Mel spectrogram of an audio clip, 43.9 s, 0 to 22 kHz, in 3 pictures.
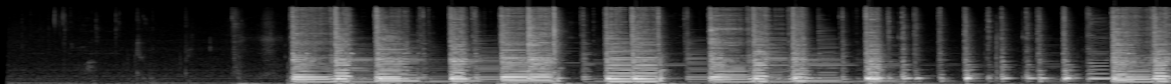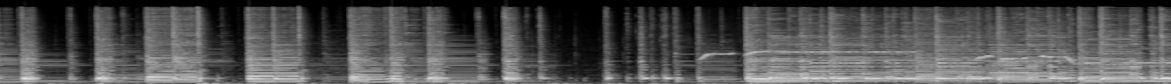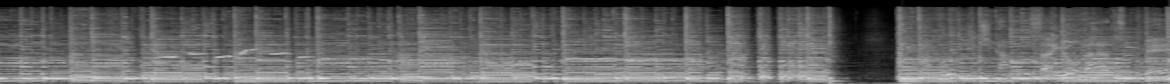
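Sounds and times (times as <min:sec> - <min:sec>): acoustic guitar strumming chords: 0:03.6 - 0:21.5, 0:22.2 - 0:43.9
high held melody with pitch bends: 0:23.4 - 0:35.0.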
